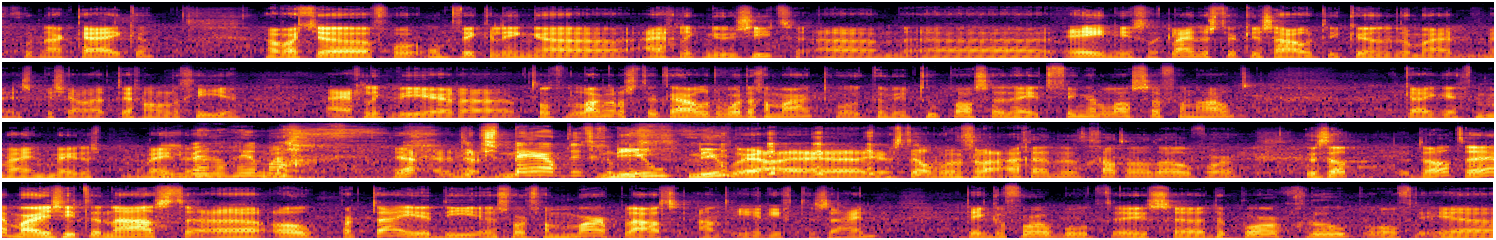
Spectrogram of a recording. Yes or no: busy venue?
yes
